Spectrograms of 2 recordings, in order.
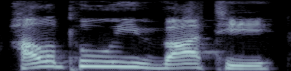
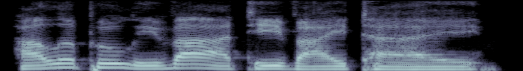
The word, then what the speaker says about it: Halapulivaitai: I got a little tip from Michael Kist from Bleeding Green Nation to pronounce it like Play That Funky Music, White Boy. It's Halapulivaitai. Nope, I screwed it up already. Halapulivaitai. Halapulivaitai. That's how you pronounce it, chat.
